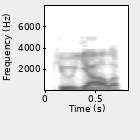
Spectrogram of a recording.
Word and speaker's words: Puyallup: Puyallup is how they pronounce it there in Washington, southeast of Tacoma.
